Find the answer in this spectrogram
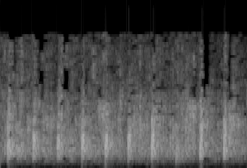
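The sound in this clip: A church audience applauds a new believer and his family with loud, brisk clapping, the claps falling in a steady, rhythmic pattern throughout.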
